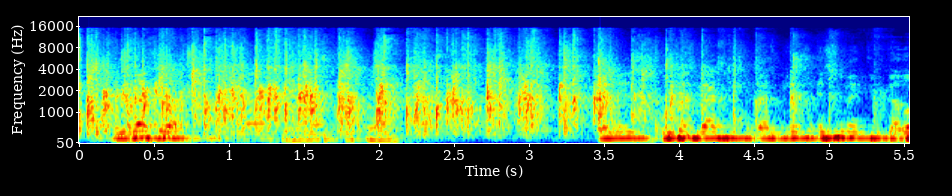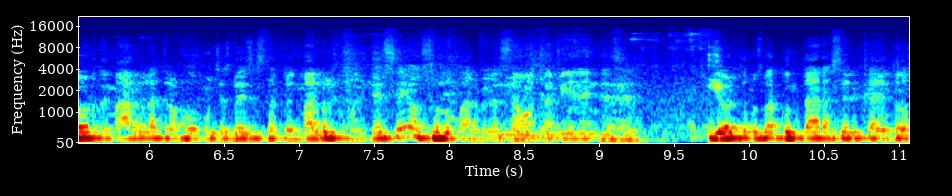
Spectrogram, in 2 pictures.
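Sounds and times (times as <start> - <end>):
audience applause welcoming a guest: 0.0 - 5.3
speech: 0.2 - 0.9, 3.5 - 11.0.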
